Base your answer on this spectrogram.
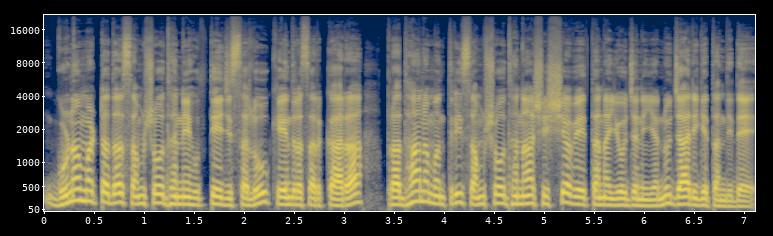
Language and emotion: Kannada, neutral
